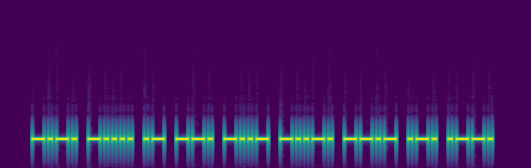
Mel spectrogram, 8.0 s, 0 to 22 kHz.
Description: Morse code, heard as a keyed tone, about 20 wpm, 700 Hz. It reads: C6AGX/QRP
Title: Difficult Call Signs 20wpm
